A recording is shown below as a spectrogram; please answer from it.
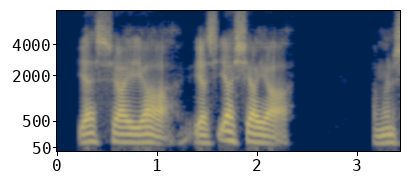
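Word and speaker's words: ישעיהו: Now, the rest of the acts of Uzziah, first and last, did Isaiah And in Hebrew, Isaiah is pronounced Yesha'yahu. Yesha'yahu. Yesha'yahu.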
